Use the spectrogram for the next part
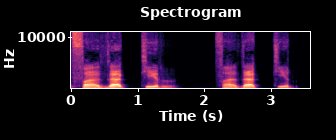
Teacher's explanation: yang tadi kalau di sini ini rnya dibaca tafkhim atau tebal kalau di sini ro sukunnya dibaca tipis atau tarqiq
